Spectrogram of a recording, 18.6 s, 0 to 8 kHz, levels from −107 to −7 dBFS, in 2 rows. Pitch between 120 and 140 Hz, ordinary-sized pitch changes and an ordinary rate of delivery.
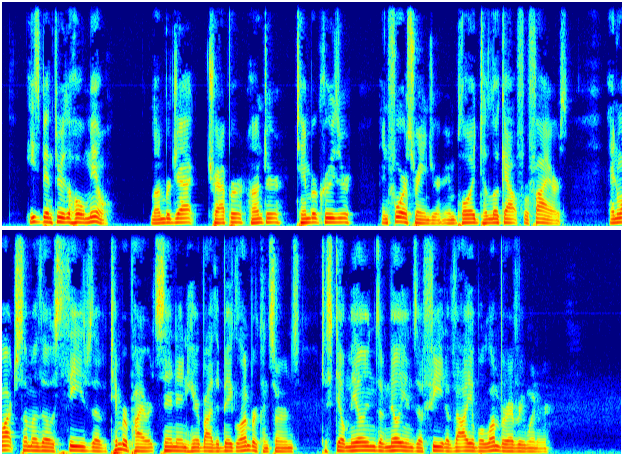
Yes: low, 135 Hz; average, 3.0 semitones; average, 160 wpm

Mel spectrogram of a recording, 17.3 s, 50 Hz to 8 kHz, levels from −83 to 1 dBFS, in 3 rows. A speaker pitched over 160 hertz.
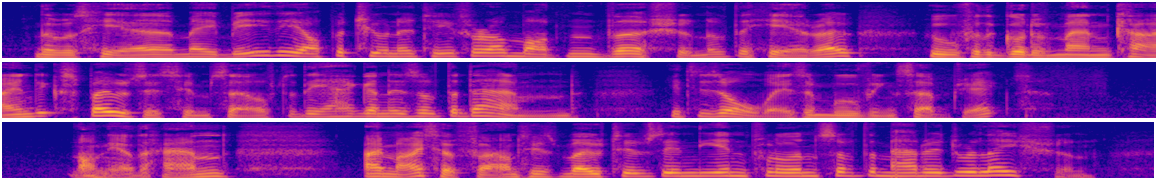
No: medium, 145 Hz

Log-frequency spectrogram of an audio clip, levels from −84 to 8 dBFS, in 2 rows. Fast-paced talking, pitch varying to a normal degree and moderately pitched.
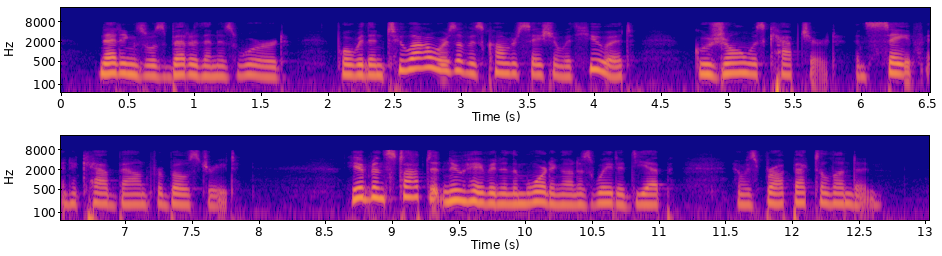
No: fast, 215 wpm; average, 3.1 semitones; high, 195 Hz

